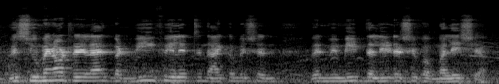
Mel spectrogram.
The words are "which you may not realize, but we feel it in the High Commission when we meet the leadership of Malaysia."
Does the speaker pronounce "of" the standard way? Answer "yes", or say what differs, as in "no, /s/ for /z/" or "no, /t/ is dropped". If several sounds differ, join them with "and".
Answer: yes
